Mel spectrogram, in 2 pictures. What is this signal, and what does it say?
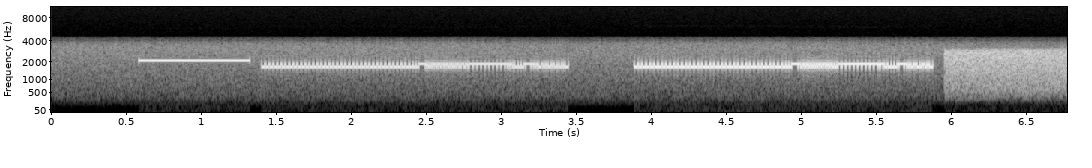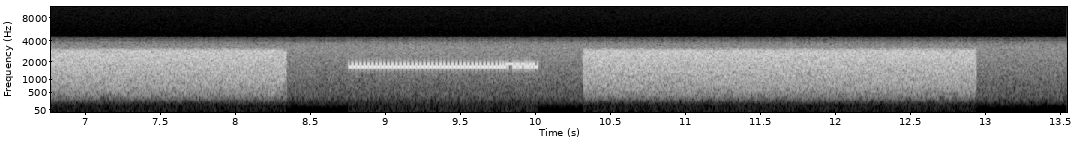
Fax machine handshake, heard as a long tone, a warble and hiss, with phone line noise.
